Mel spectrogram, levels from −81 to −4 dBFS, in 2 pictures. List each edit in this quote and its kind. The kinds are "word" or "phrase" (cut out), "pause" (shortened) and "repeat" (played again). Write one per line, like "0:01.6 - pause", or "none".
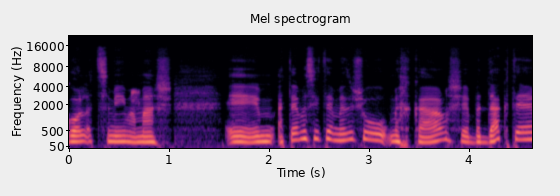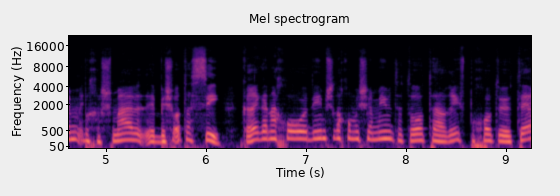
0:04.7 - phrase
0:06.3 - pause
